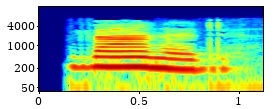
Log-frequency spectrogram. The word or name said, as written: vanad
